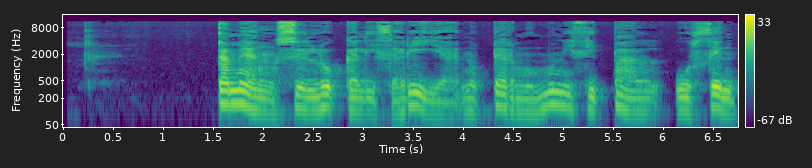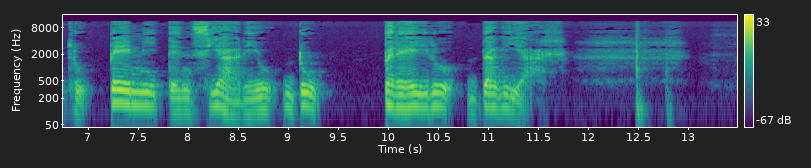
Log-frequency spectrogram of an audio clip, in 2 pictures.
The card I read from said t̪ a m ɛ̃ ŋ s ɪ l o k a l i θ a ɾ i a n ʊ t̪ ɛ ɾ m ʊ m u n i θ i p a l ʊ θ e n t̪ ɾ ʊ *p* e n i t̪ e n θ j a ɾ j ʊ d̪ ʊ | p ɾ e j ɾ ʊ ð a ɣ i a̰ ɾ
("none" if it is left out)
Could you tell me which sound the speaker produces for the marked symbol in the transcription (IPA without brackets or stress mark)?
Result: p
